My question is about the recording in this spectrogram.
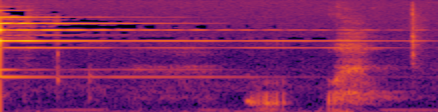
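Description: A smartphone's bell-like ringtone stops as the call is declined with a quick text reply, and its tones die away over about a second. A couple of faint soft sounds follow near the end.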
